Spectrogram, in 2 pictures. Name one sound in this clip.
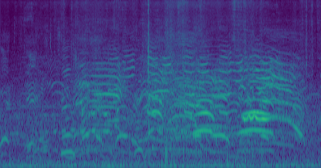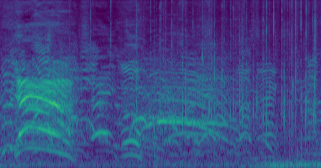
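Spectators cheer and shout outdoors.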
